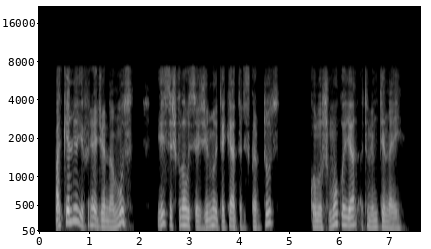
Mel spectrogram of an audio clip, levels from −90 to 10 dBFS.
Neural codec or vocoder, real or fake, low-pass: codec, 16 kHz in and 24 kHz out, 1.1 kbps, FireRedTTS-2 codec; fake; 7.2 kHz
